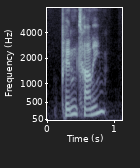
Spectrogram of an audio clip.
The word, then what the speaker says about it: Pinconning: Hey, that city town in Michigan that's spelled P-I-N-C-O-N-N-I-N-G. How do you pronounce that? – Wait, the spelled what? – P-I-N. – P-I-N. – C-O-N-N. – C-O-N-N. – I-N-G. – Pincon. Pinconing? Pinconing? – That's right.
